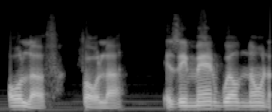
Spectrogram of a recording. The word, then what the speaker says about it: Ollam Fodla: Ollam Fodla, pronounced Olaf Fola, is a man well known of thought, not accurately known in Irish tradition as a great monarch, sage, and lawgiver.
